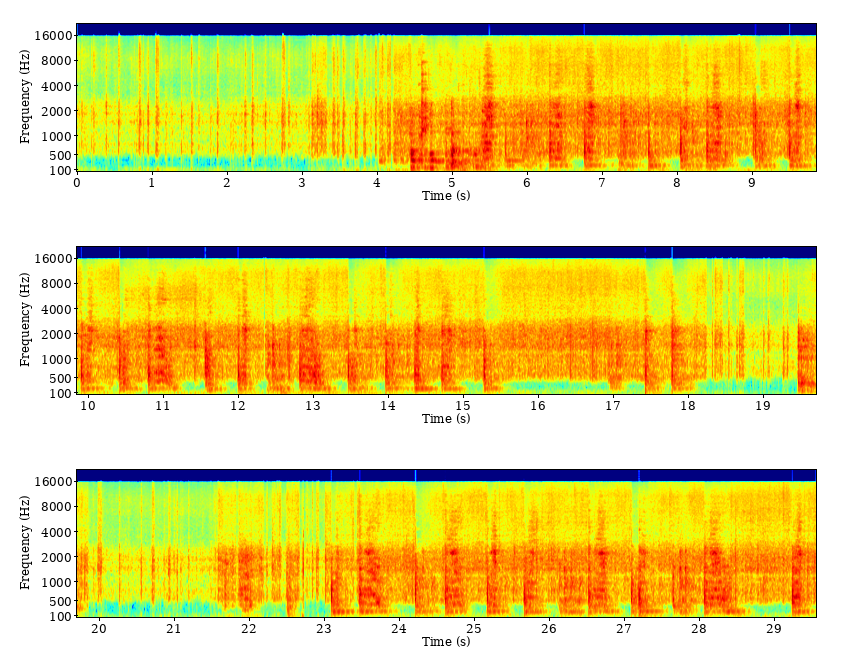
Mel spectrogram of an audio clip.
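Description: Chopped onion, garlic and spring-onion whites sizzling in sesame oil in a nonstick pan, with a utensil scraping and tapping on the pan as they are stirred. The frying and stirring get louder about four seconds in.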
